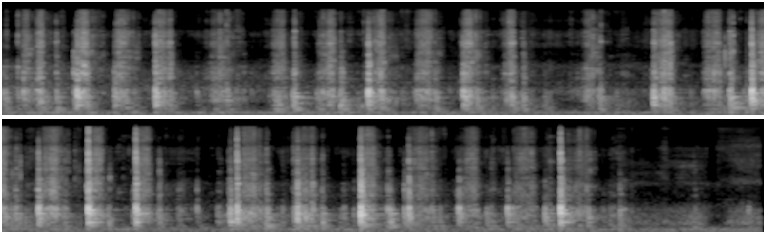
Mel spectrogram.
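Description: Hand rubbing and scrubbing dirt off the recoil-starter cover of an old Locke reel mower's small engine, in quick irregular scraping strokes that stop near the end.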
